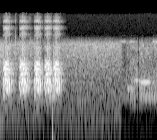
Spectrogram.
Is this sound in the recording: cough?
no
